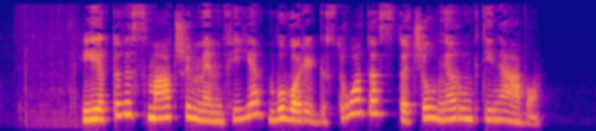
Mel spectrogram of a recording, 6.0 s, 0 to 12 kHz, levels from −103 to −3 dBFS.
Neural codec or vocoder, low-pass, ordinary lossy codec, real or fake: none; 10.8 kHz; MP3, 48 kbps; real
